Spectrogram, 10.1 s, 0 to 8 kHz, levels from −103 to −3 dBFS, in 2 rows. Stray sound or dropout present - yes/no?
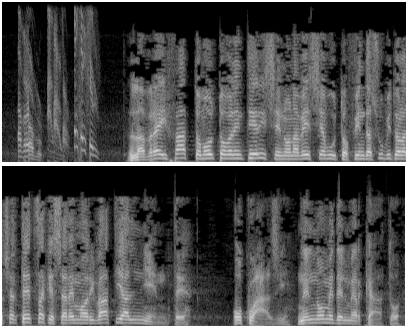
yes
